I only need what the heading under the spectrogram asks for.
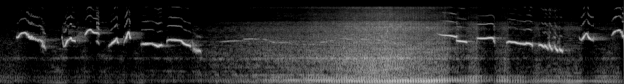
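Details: Competition-winning Oriental magpie-robin delivers rapid, bright whistled phrases with slurred, descending notes; a passing motorcycle roars over the middle, then the singing resumes.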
